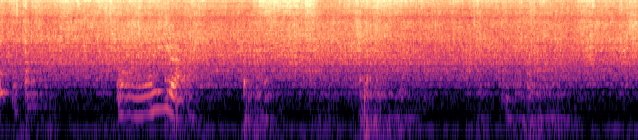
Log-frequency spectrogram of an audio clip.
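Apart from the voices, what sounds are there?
shrimp dinner sizzling as it cooks in the pan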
